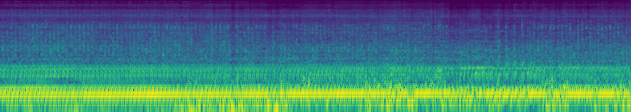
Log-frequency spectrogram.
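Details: Honda Shadow V-twin with new custom exhaust pipes, on choke in neutral: deep, even thump holding steady through idle with no miss or knock; healthy engine, normal idle and revving.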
